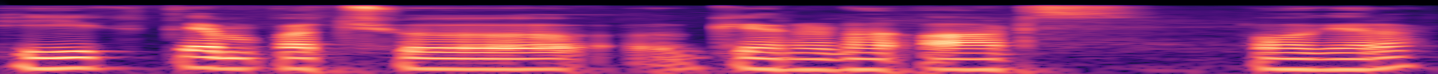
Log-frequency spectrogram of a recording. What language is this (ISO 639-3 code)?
kas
